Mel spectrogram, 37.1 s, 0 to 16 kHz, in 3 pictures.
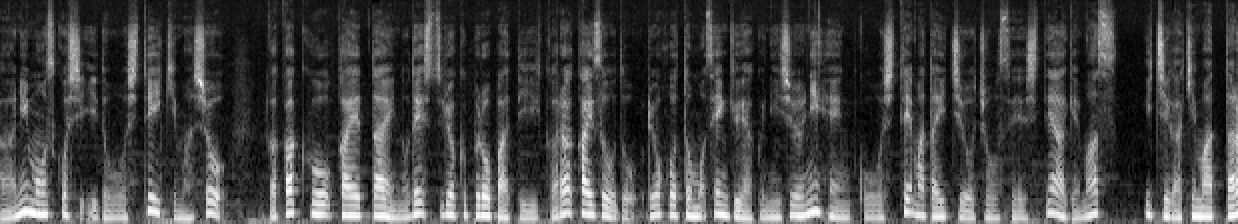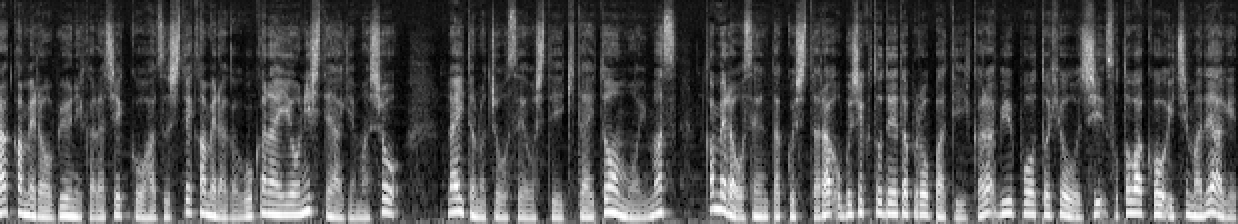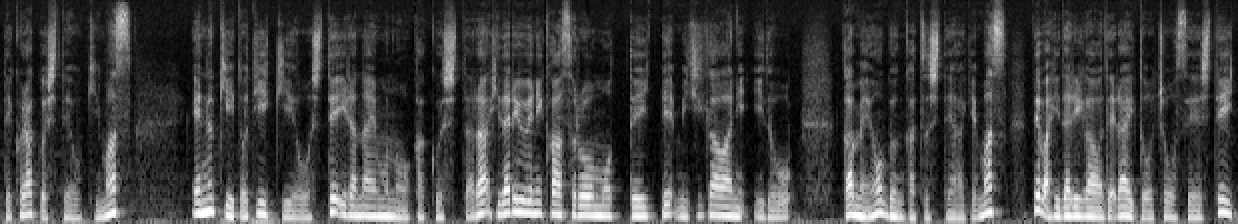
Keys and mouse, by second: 1.7 shift+middle click, 2.7 ctrl+middle click, 4.6 click, 5.3-7.5 drag, 8.3-10.0 ctrl+middle drag, 10.3-11.3 shift+middle drag, 12.7 click, 17.2 click, 21.9 click, 23.9 click, 26.7 n, 27.2 t, 30.3-32.6 drag, 34.7 middle click.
